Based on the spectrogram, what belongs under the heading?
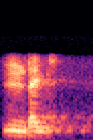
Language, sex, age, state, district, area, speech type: Tamil, male, 18-30, Tamil Nadu, Tiruvarur, rural, conversation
